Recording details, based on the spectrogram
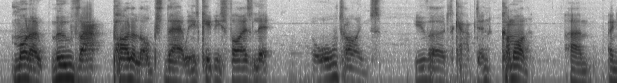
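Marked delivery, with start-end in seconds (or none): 0.2-7.9 rough, gruff, raised barking commanding voice. Narrating a scene, the speaker voices a figure heard ordering mono; gruff voice. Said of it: "you hear like a gruff voice".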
